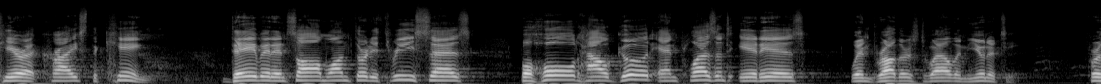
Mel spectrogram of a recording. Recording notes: Combined Service with First English Lutheran. As the recording is entirely from the the Christmas Day service, it does not follow the Bulletin exactly.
